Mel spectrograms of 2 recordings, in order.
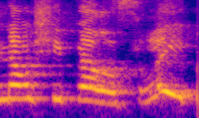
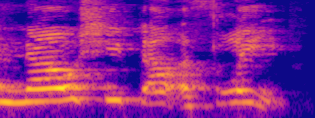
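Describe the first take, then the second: First: Said in the usual way. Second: Slowed-down mock quote, each word drawn out; slow emphatic repeat. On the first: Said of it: "And Kimmy said". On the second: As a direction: repeat it slowly to drive it home. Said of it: "Kimmy said".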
